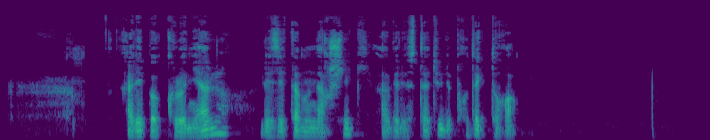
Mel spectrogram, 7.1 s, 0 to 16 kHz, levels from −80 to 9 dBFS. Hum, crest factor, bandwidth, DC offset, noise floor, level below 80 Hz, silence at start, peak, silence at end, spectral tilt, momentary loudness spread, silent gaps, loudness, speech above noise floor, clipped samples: none; 24 dB; 11.5 kHz; under 0.1%; -77 dBFS; -56 dBFS; 0.45 s; -8 dBFS; 1.95 s; -3.5 dB/octave; 19 LU; none; -30 LUFS; 47 dB; under 0.1%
